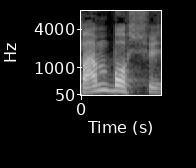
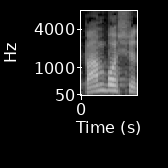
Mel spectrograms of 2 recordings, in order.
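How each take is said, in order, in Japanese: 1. 最後の音の前の子音は、長いです。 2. 最後の音の前の子音は、短いです。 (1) "バンボシはボの後に小さいつは入らないよ、バンボッシュじゃなくて" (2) "バンボッシュだよ"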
